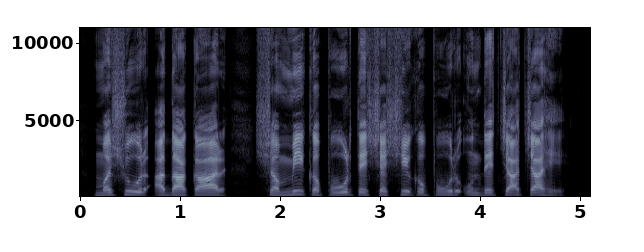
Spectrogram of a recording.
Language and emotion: Dogri, neutral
